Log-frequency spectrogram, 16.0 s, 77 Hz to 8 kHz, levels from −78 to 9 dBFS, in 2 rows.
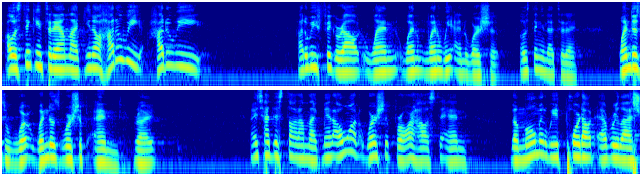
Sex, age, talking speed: male, 30-49, 225 wpm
